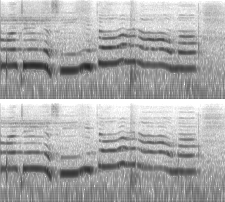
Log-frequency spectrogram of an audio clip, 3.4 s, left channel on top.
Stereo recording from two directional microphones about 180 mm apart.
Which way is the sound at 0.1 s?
30° right (ahead or behind).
